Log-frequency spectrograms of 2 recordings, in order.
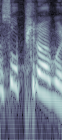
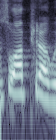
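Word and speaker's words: SOAFEE: 이게 그 외국에서는 소피라고 읽고 우리나라에서는 소아피라고 읽는데 어쨌든 뭐 이 소피라고 하는 단체가 최근에 많이 이슈가 되고 있습니다.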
